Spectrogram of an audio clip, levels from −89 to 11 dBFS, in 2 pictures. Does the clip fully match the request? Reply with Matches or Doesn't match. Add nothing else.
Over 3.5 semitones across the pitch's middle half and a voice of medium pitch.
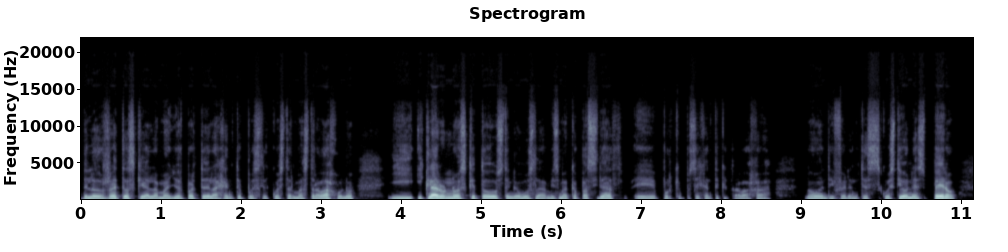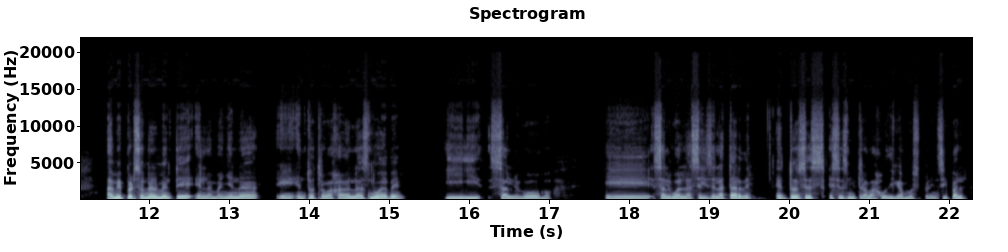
Doesn't match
